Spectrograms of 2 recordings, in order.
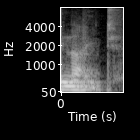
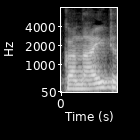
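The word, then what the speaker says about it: knight: तो कॉन्सेप्ट हमारा यही है कि के बाद जब एन आए तो के साइलेंट होता है, यानी कि ये जो के है ये चुप हो जाता है। तो ये जो लिखा है इस करेक्ट प्रोनाउंसिएशन इसका नो, नो लिखा है। ये नाइफ, ये नी, ये नाइट। इसको कनाइट नहीं पढ़ेंगे, इसको किदी नहीं पढ़ेंगे, इसको कनाइफ नहीं पढ़ेंगे, इसको कुनो नहीं पढ़ेंगे।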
